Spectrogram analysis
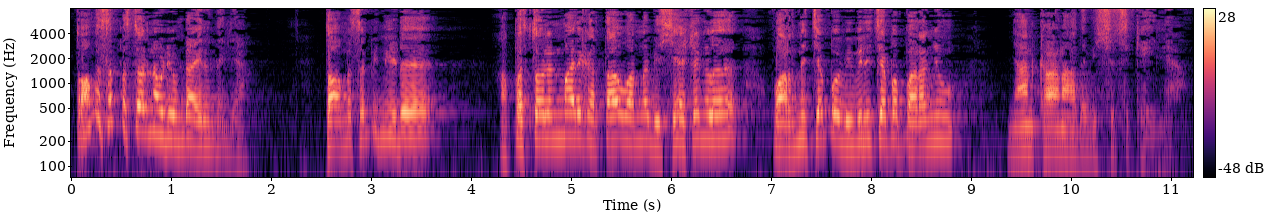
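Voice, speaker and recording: A man's voice: sits high, moderate pace, vocal fry, in a large hall. A man giving an impassioned Easter sermon, repeating phrases for emphasis. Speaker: preacher.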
